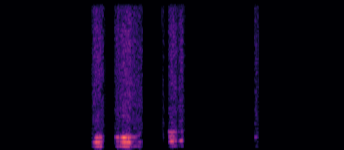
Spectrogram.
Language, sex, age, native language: Icelandic, female, 9, Icelandic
